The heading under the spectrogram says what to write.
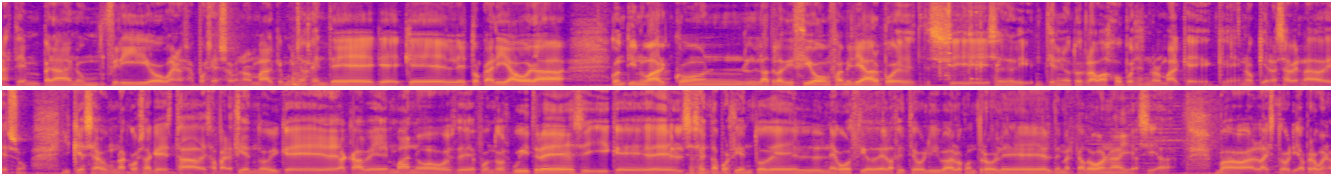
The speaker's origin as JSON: {"language": "Spanish", "town": "Toledo", "region": "Castilla-La Mancha", "country": "Spain", "tie": "born there", "said": "Bueno, pues las tierras medias, que nací en Toledo."}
